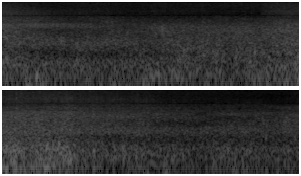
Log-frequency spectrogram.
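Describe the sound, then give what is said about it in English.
Ocean waves wash steadily onto a shore, a broad continuous rushing with a gentle swell in the middle, mixed with some wind noise and no voices. “And as you breathe in and pause, breathe out, see if you can connect to your own waves, your own rhythm.”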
